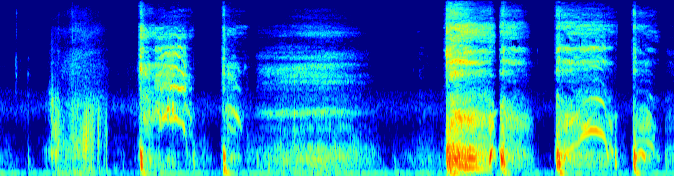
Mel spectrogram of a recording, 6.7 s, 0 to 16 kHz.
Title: #65 - coughing and coughing…and coughing…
